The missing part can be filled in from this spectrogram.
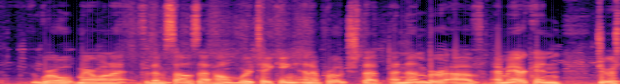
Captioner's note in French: voix de l'interprte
